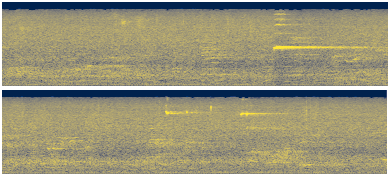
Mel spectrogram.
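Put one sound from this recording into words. A large indoor crowd murmurs and chatters in an echoing hall.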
